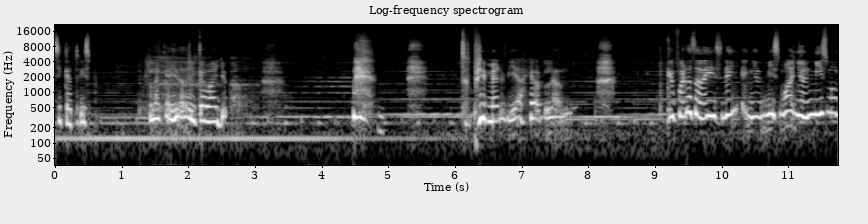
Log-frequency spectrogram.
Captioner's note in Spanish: Sollozos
